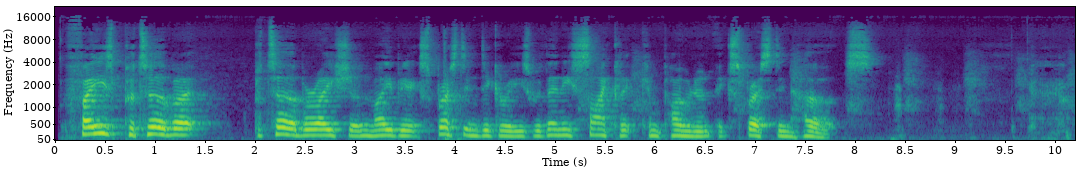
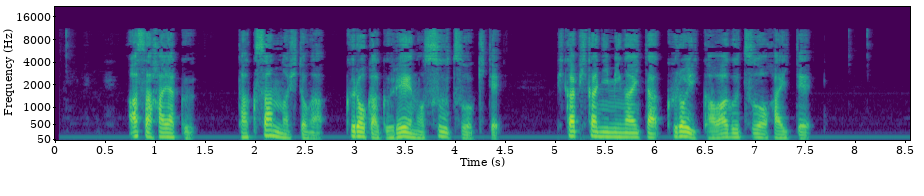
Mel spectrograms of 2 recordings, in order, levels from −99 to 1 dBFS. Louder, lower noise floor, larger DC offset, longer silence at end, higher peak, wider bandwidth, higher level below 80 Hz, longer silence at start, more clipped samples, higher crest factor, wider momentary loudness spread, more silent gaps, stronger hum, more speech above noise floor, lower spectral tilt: about the same, -19 LUFS vs -20 LUFS; about the same, -57 dBFS vs -56 dBFS; neither; second, 0.05 s vs 1 s; about the same, -2 dBFS vs 0 dBFS; first, 13.5 kHz vs 11.5 kHz; second, -54 dBFS vs -46 dBFS; second, 0.15 s vs 0.75 s; neither; about the same, 18 dB vs 20 dB; about the same, 13 LU vs 11 LU; neither; second, none vs 60 Hz at -45 dBFS; about the same, 38 dB vs 37 dB; about the same, -6 dB/octave vs -5.5 dB/octave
